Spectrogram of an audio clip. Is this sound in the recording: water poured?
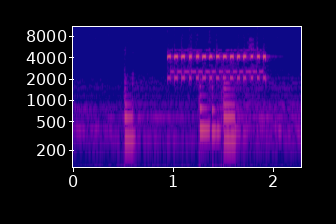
no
